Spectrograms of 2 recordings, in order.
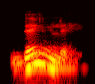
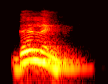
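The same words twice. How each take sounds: First: Said in the usual way. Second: DELEN with N moved to the end, high and loud; metathesis pronunciation. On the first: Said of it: "Es denle". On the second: Shown as a demonstration. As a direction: say "Delen" as DÉ-len. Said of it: "No es denle, delen".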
